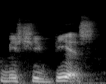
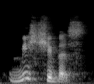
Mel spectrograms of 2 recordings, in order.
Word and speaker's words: mischievous: So, the pronunciation is not mischie-vious. It's mischievous.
